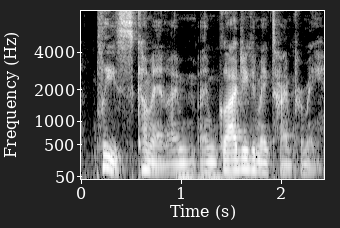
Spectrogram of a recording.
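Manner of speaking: put-on soft welcoming voice. Retelling a scene at Gideon's door, imitating Gideon, soft and welcoming. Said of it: "very sincere, very welcoming, very soft".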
